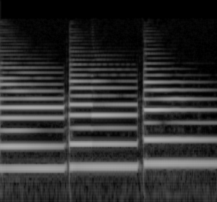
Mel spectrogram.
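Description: Epiphone SG electric guitar playing a short lead phrase: three held single notes on the high E string, each ringing about two-thirds of a second, the last one the highest.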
